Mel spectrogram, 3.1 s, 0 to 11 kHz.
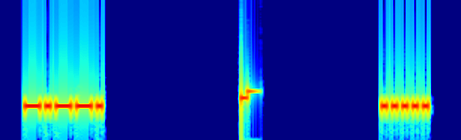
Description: Morse code, heard as a keyed tone, about 34 wpm, 700 Hz. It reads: <KN> 5
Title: Single Character (Letter:Number:Punctuation:Prosign) Alt 35wpm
